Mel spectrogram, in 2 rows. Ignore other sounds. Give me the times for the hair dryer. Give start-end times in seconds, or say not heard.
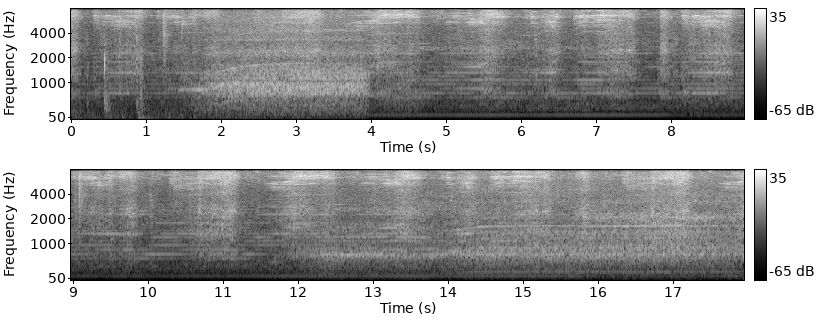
0.0-4.8, 11.9-17.9.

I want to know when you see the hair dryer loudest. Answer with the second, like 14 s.
3 s.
